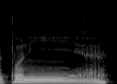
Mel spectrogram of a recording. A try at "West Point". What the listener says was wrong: Point, oui. Mais non, t'as dit Pony.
